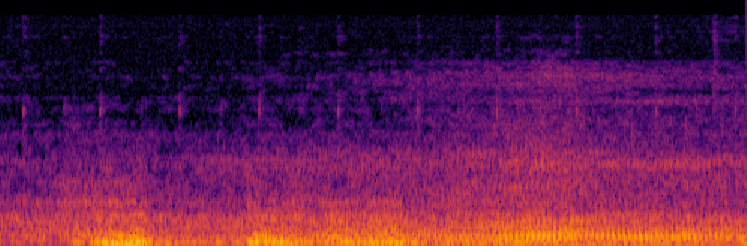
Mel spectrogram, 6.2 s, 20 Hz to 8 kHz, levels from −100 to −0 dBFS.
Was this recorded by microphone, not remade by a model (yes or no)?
yes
